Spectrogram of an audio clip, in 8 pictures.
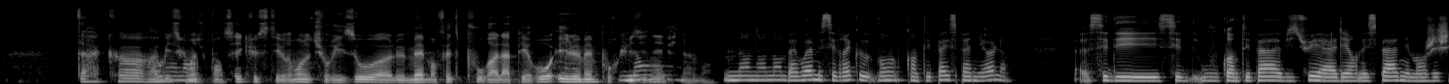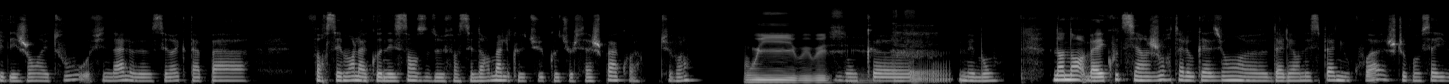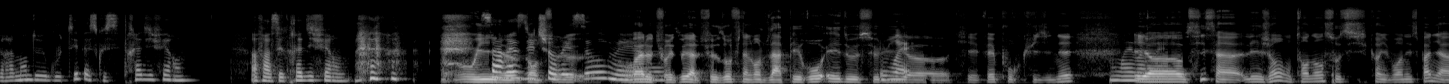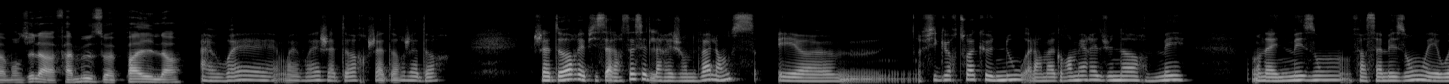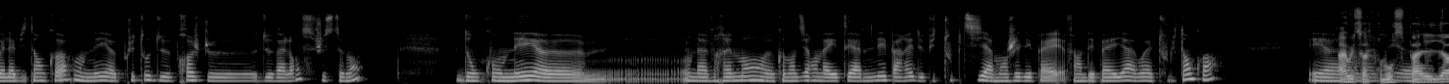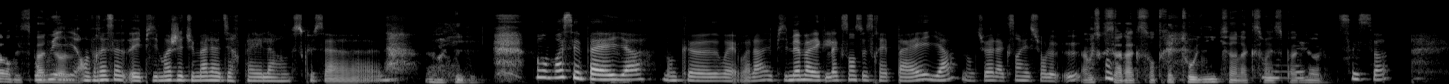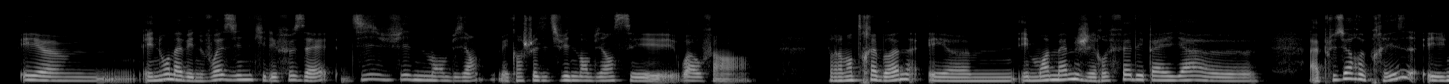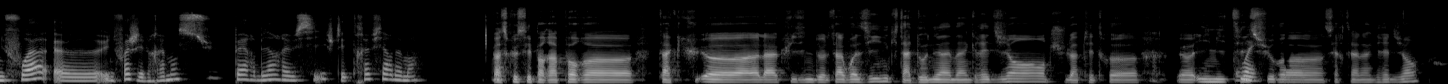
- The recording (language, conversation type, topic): French, podcast, Qu’est-ce qui, dans ta cuisine, te ramène à tes origines ?
- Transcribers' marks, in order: laugh; drawn out: "hem"; drawn out: "hem"; chuckle; laughing while speaking: "Oui"; put-on voice: "paëlla"; chuckle; drawn out: "hem"; stressed: "divinement"; stressed: "super"; other background noise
